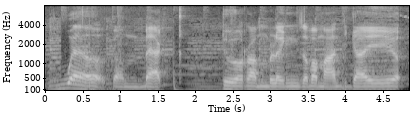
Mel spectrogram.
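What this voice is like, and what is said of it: Put-on Jamaican accent. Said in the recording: “You let me know if I'm allowed to do a Jamaican accent.”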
